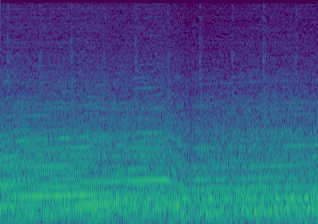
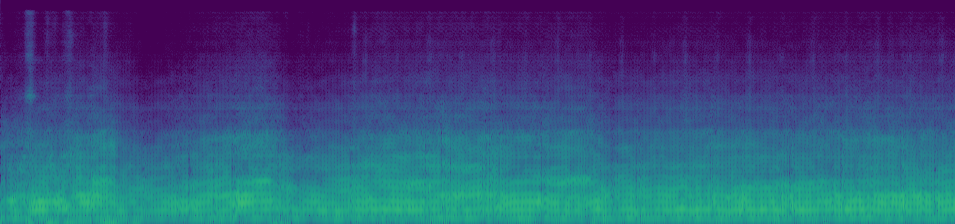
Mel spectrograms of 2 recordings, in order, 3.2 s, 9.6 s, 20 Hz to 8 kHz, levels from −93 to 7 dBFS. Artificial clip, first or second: second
